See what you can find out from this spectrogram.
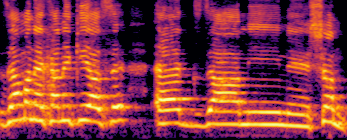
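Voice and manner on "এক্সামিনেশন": "এক্সামিনেশন" stretched very slowly, syllable by syllable; drawn-out syllables. Shown as a demonstration. Teacher showing a polysyllable example, "এক্সামিনেশন" slowly stretched out. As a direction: draw out each vowel of "এক্সামিনেশন" without breaking it. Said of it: "তিনের অধিক বারে উচ্চারণ".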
